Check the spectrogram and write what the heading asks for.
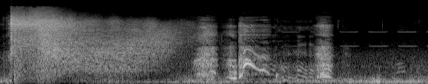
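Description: Aerotech G80 composite rocket motor igniting as a LOC Precision Aura lifts off the pad: a sudden loud rushing hiss that fades over about two seconds as the rocket climbs away.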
